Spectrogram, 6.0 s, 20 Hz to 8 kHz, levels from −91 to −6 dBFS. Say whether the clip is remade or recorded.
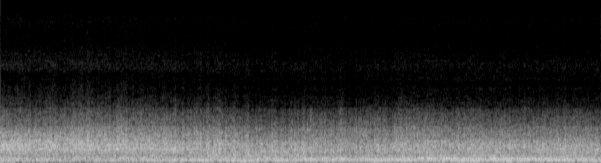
recorded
